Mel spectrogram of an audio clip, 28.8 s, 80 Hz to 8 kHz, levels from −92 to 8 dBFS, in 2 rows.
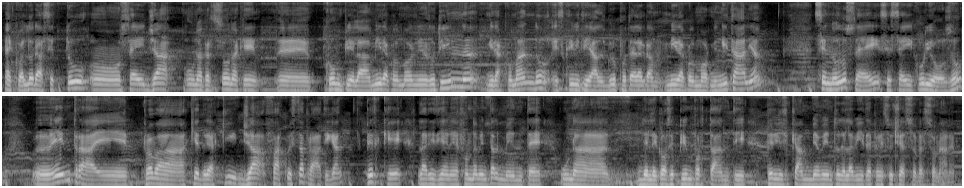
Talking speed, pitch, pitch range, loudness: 130 wpm, 125 Hz, 120-140 Hz, -24 LUFS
